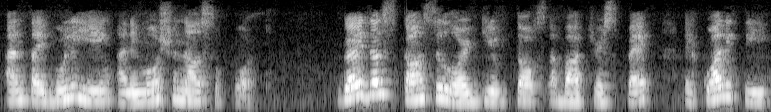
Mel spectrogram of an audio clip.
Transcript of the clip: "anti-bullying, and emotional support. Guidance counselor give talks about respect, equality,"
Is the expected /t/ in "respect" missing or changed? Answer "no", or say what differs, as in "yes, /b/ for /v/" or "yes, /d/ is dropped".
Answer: no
